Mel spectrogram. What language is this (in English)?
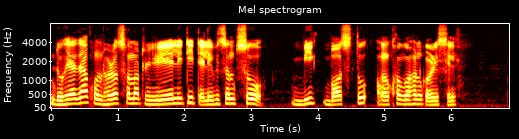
Assamese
